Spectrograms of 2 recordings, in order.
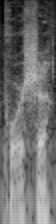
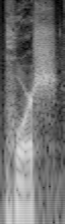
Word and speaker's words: Porsche: you know for the longest time I actually mispronounced Porsche I thought it was pronounced Porsche I imagine most people pronounce it like that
